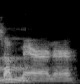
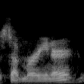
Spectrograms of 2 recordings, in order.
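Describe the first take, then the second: First: It sounds like sub plus mariner. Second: It sounds like submarine plus -er. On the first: The speaker calls it wrong. "more emphasizing the less the subpar elements" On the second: The speaker calls it right. "the emphasis on the submarine part of the word"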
